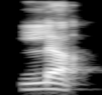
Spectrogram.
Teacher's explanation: നാവിന്റെ അറ്റം മേലെ മുൻപല്ലിന്റെ മോണയിലാണ്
